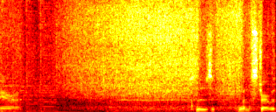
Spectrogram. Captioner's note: sizzling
